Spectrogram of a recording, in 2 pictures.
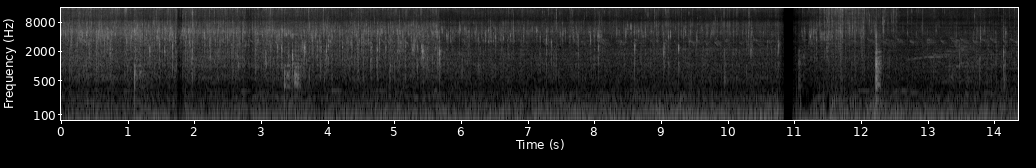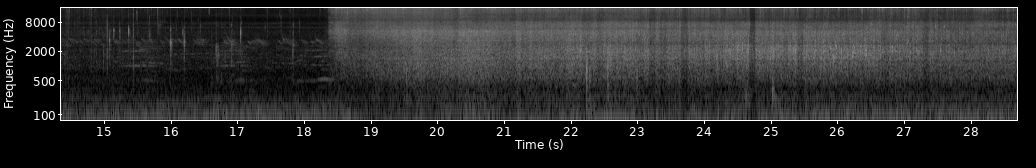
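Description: Batter-coated banana stem strips frying in hot oil in a metal wok, a steady sizzle with occasional clicks of metal tongs against the pan. The sizzle cuts out briefly about eleven seconds in, then becomes much louder and denser from about eighteen seconds as a fresh batch of pieces bubbles in the oil.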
